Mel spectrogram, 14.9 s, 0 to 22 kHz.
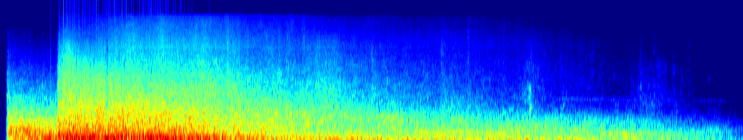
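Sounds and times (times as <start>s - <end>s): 
fusion weapon explosion: 0.1s - 11.4s.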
